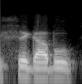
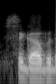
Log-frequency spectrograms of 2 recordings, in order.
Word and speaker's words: Tsgabu: people calling me Tsgabu. Tsgabu. That's easy to pronounce it, I guess.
